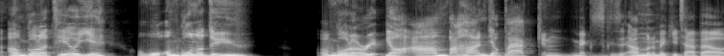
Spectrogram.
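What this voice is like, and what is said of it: Put-on Scouse Liverpool accent. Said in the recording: “I'm working on my Liverpool accent, by the way. Scouse. I'm trying to become a Scouse here ... What the fuck was that accent?”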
